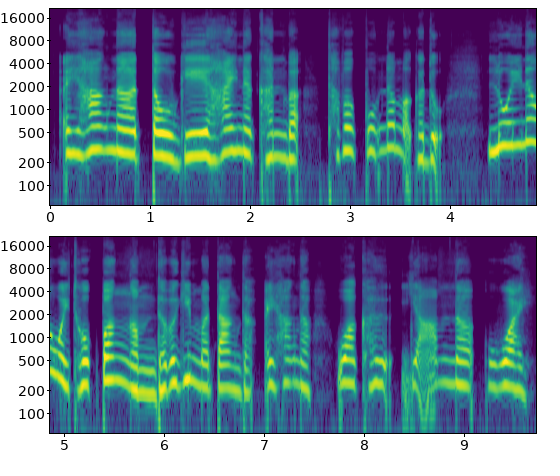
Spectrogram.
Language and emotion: Manipuri, fearful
